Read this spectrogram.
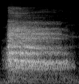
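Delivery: long, voiceless exhale; heavy sigh. Real, not acted. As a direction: let out a real sigh. Exasperated pause before explaining.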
